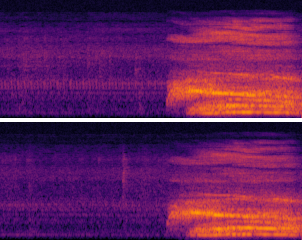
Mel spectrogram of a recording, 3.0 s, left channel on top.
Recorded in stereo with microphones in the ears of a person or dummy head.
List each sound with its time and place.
1.7 s a scream: 65° left (ahead or behind), 1.8 m; by 3.0 s 80° left, 2.5 m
